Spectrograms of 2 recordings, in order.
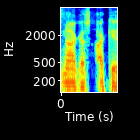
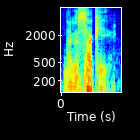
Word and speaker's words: Nagasaki: It's not Nagasaki, it's Nagasaki.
